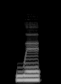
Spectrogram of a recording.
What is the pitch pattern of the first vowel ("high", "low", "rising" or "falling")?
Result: high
